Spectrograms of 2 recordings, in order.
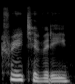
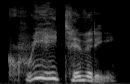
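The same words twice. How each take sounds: First: It is said flatly, without enthusiasm. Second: It is said with excitement and energy.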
